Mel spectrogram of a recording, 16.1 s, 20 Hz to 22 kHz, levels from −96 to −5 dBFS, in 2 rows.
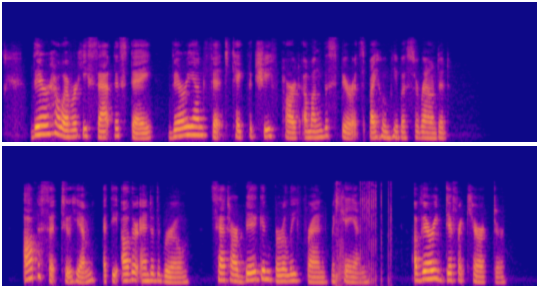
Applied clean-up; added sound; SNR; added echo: neural mask model RNNoise.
